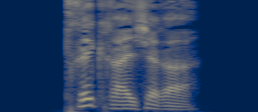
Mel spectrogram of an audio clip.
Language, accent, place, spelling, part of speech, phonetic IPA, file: German, Germany, Berlin, trickreicherer, adjective, [ˈtʁɪkˌʁaɪ̯çəʁɐ], De-trickreicherer.ogg
- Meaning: inflection of trickreich: 1. strong/mixed nominative masculine singular comparative degree 2. strong genitive/dative feminine singular comparative degree 3. strong genitive plural comparative degree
